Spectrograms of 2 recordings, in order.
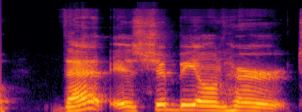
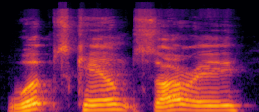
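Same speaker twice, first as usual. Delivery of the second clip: normal talking voice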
